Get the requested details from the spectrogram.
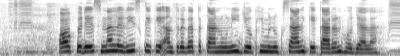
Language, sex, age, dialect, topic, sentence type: Bhojpuri, female, 25-30, Southern / Standard, banking, statement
